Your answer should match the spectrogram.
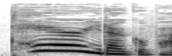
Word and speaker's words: tear: T-E-A-R. 네, tear이라고 하면 눈물이라는 명사죠. tear이라고 발음을 하면 찢다, 갈기갈기 찢다, 해체하다라는 의미예요.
